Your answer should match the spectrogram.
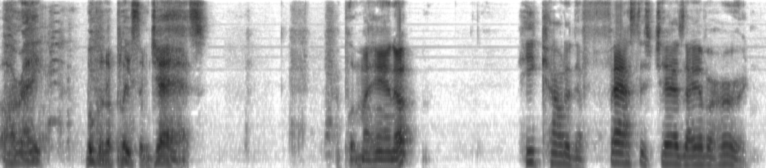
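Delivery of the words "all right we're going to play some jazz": rough, creaky mob boss voice. Retelling what a man said before they played jazz: Godfather voice. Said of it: "he talked like the Godfather".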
